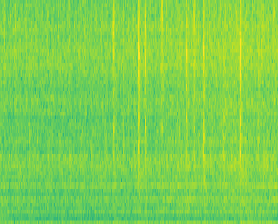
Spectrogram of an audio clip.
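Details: Power rack-and-pinion steering system idling with a low drone and faint, irregular light ticks from the pressure hose touching the body; fix is repositioning the hose.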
